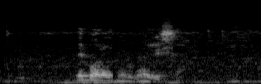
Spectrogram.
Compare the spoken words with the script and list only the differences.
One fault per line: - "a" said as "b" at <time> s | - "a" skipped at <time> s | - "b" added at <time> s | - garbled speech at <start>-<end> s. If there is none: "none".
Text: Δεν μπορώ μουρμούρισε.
none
